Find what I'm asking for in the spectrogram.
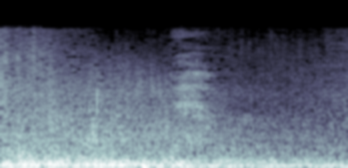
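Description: A Confringo explosion spell goes off in Hogwarts Legacy, a loud, full-bodied blast that rumbles and decays into a noisy roar over about two seconds, with no talking.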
